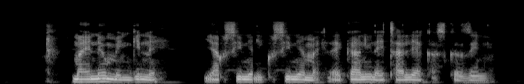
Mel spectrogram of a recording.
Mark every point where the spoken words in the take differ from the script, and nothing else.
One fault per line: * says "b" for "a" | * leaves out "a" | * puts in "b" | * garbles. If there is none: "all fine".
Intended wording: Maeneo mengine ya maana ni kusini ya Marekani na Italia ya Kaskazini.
* says "kusini" for "maana"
